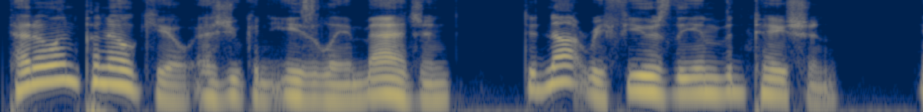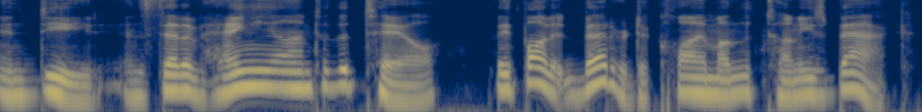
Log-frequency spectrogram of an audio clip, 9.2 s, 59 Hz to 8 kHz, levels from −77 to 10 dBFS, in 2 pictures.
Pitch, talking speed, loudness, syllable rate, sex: 140 Hz, 195 wpm, -20 LUFS, 6.1 syllables/s, male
